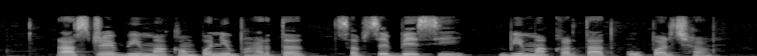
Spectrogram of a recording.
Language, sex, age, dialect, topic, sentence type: Magahi, male, 41-45, Northeastern/Surjapuri, banking, statement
